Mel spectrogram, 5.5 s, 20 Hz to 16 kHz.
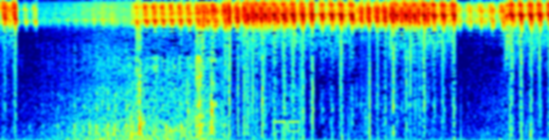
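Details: A Frivaldszky's bush cricket (Pholidoptera frivaldskyi) gives a very high, hissing song of rapid, steady pulses, recorded in a humid meadow near Kosari, Cherkasy Oblast, Ukraine, on 5 July 2023.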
